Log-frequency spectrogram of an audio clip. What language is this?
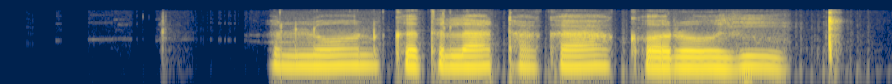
Magahi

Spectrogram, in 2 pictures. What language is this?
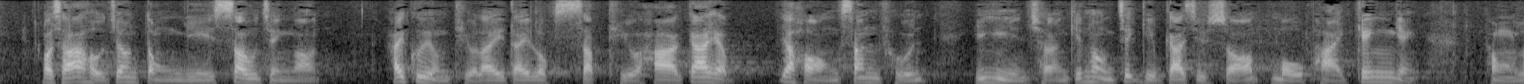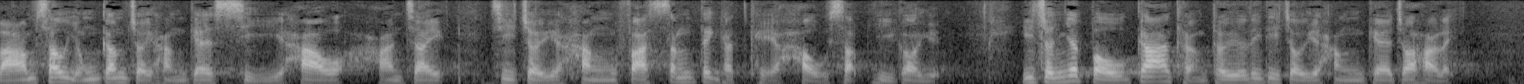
Cantonese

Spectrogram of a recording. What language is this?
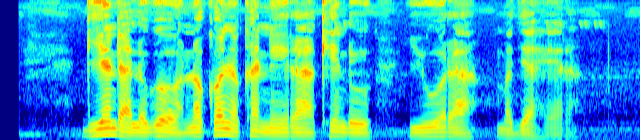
Luo (Kenya and Tanzania)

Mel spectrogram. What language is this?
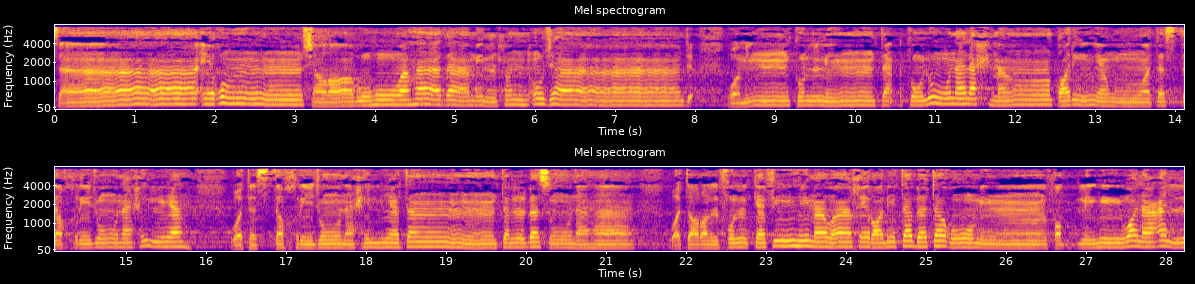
Arabic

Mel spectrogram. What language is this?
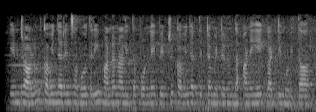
Tamil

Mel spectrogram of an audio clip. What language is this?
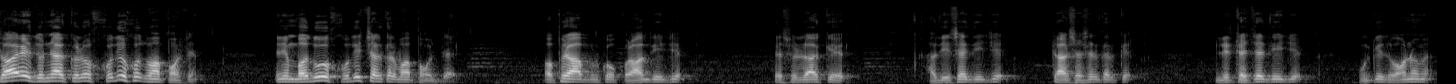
Urdu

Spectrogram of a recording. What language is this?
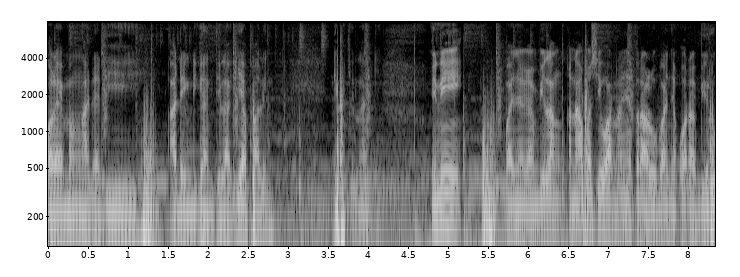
Indonesian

